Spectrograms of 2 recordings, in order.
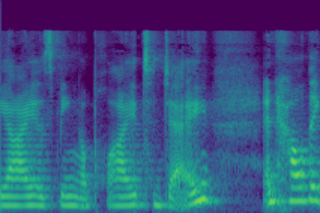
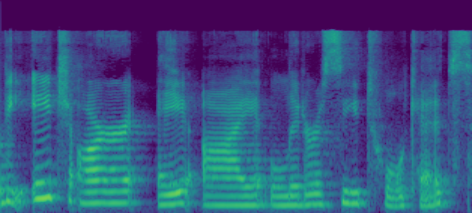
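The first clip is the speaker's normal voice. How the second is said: very slow, deliberate, careful phrasing, word by word. Speaker naming the toolkit's long title, saying it very slowly. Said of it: "I have to say that very slowly".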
